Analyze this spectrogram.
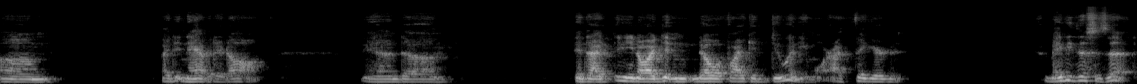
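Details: Aphasia in an adult man after a traumatic brain injury from a bicycle accident about four years earlier, with coma, followed by four years of recovery relearning to speak; trouble with words.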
